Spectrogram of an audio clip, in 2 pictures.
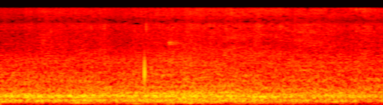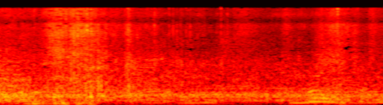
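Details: Domestic western honey bees at an acacia honey harvest in Jambi, hives unharvested for three weeks; a continuous mid-pitched swarm drone fills the first half, then softens while a person speaks briefly and handling noises occur.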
